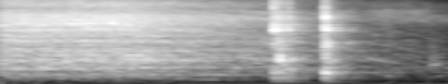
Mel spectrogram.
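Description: A kitchen electric mixer whirs steadily at high speed while mixing pumpkin cream cheese muffin batter, with two short louder bursts near the end as it switches off.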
